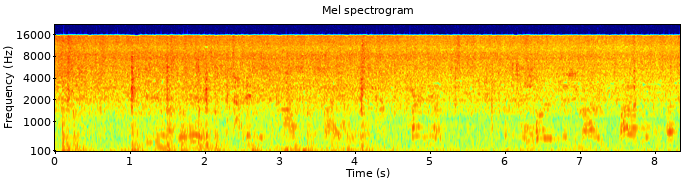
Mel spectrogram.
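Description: Pork belly slices sizzling on a hot cast-iron grill pan, with sharp clicks of metal tongs against the pan as the slices are moved and turned, the loudest about a second in.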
